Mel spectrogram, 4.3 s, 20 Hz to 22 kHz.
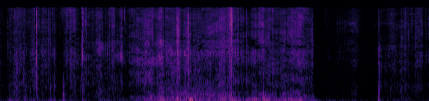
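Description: Fingertips and palms rub and press thin, dry, pale green corn husk leaves lying loosely over husked white corn ears, making a dry, crinkly rustle with a deep, muffled rumble underneath. The rubbing grows fuller and louder from about 1.5 to 3 seconds, then cuts off abruptly, leaving near quiet with one soft tap just before the end.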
